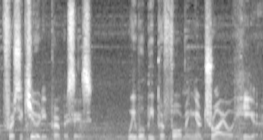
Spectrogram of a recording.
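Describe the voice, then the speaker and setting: A shrewd game general with a deep voice. He is composed, formal and dryly authoritative, with music clearly playing behind him. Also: lively intonation. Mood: stern, measured. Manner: formal, measured, dry. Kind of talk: video game voice acting.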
